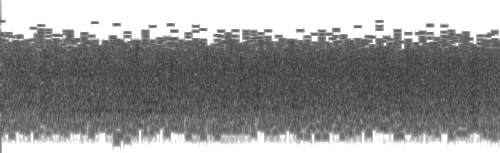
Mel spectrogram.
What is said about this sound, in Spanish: Un aplauso enorme para la Camerata Bariloche.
